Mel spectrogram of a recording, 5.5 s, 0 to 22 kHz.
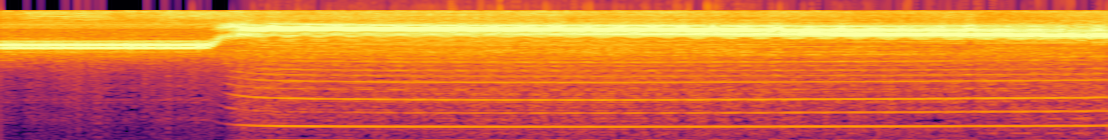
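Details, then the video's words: Platypleura kaempferi, a cicada held in the hand in Tokyo, Japan, on August 3, 2021, producing a high buzzing tone that leaps upward after a second into a sustained loud, piercing whine. "Singing Cicada by hand (Platypleura kaempferi from Tokyo, Japan)"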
